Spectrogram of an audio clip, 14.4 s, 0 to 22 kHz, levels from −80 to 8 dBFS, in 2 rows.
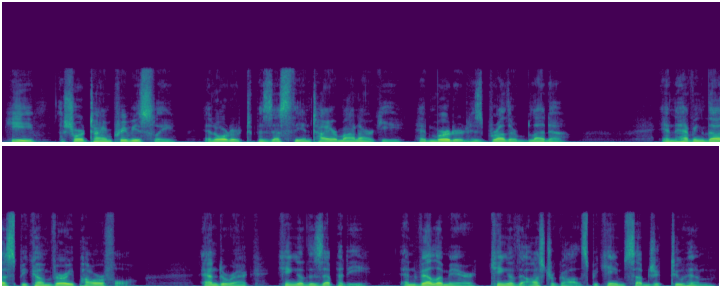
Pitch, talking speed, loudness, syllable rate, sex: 115 Hz, 160 wpm, -19 LUFS, 5.9 syllables/s, male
